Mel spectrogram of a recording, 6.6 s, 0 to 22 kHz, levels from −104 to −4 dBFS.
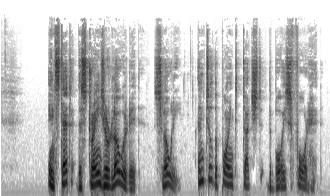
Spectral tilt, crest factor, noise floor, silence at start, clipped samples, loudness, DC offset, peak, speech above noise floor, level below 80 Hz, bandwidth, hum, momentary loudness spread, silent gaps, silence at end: -4.5 dB/octave; 18 dB; -67 dBFS; 0.95 s; under 0.1%; -18 LUFS; under 0.1%; 0 dBFS; 49 dB; -52 dBFS; 16 kHz; none; 13 LU; none; 0.3 s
